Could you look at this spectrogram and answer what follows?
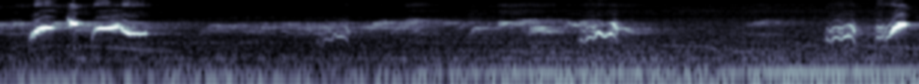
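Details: Red-whiskered bulbul counted-phrase song for teaching young birds; two loud ringing whistles open, soft chattering follows, a louder note mid-way, and a final bright whistled pair at the end.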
